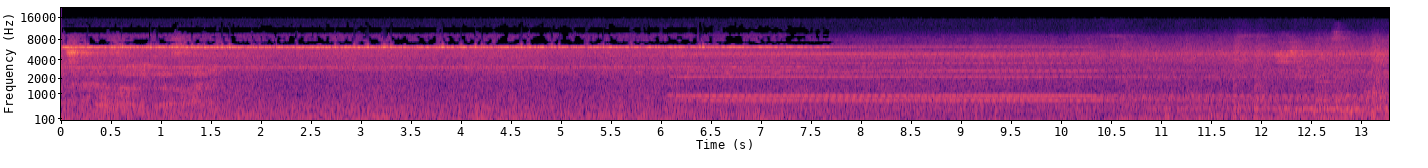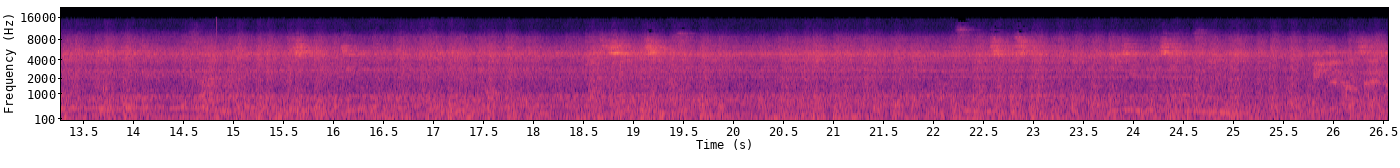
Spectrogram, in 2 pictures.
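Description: Electric train running through a station, with a steady rumble of wheels and motors and a wavering whine in the second half.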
